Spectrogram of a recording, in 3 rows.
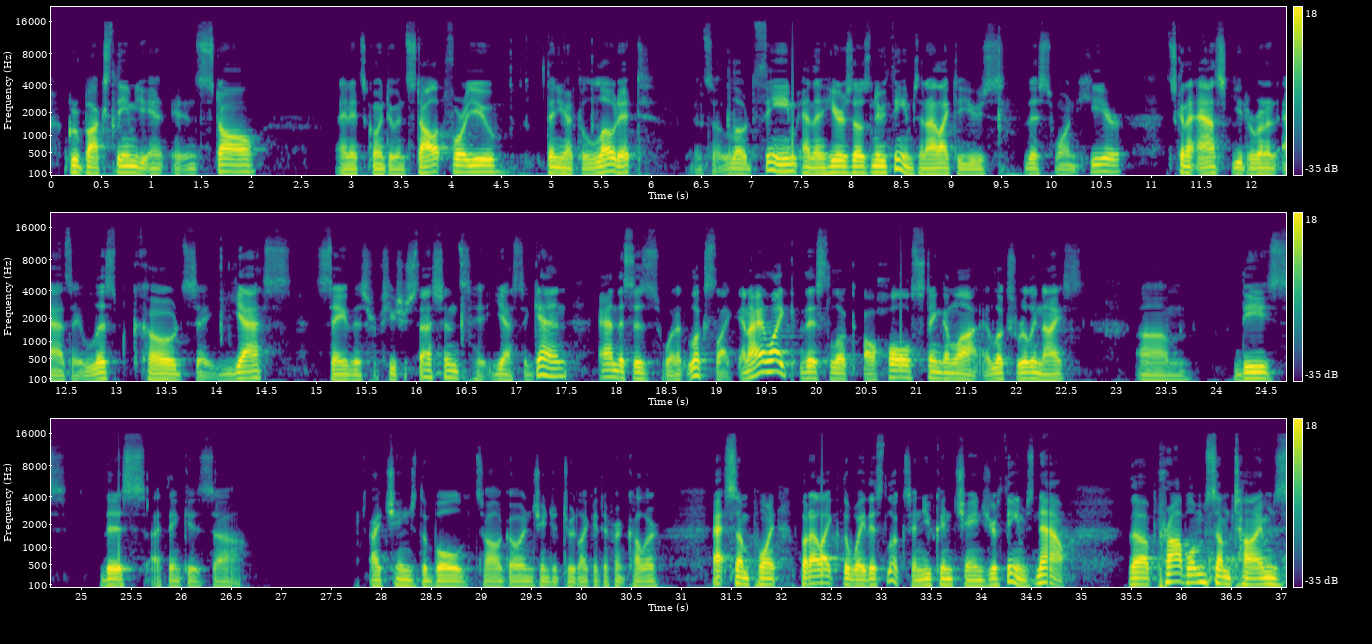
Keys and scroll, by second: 0.7 Return, 4.7-5.3 typing, 6.4 Down, 6.7 Return, 9.6 Return, 14.2 y, 16.4 y, 21.1-24.0 typing, 30.0-32.1 typing, 33.4-34.2 typing, 35.5-36.8 typing.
